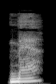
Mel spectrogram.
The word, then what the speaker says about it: me: Central to comprehending this ancient worldview is the concept of the me, often pronounced meh or me.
